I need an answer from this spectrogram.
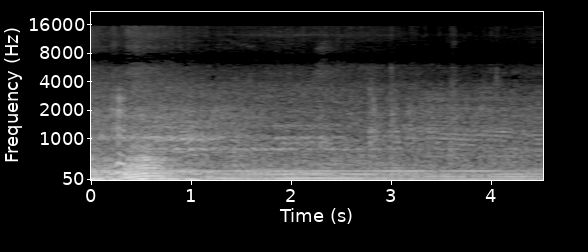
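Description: A car engine idling with a steady low rumble. A voice is heard briefly in the first second.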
